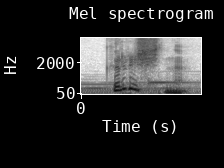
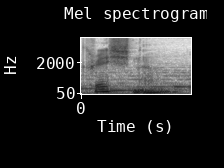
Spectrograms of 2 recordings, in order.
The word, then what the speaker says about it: Krishna: is technically no I in Krishna it goes from a k rolls directly into not just any n but a retroflex n too and then we roll into a cilant that's also retroflex and then we end it a so for a good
